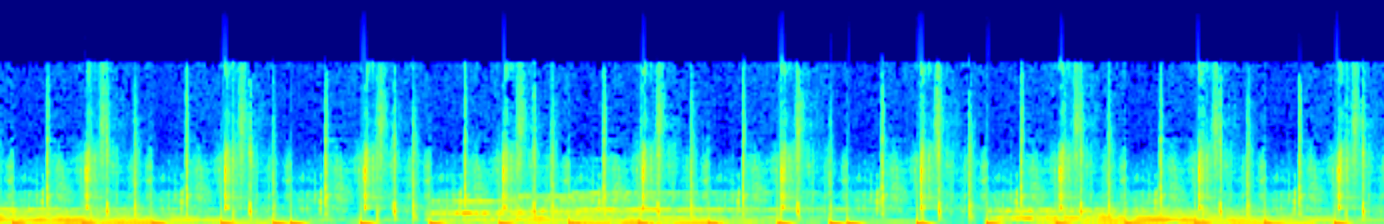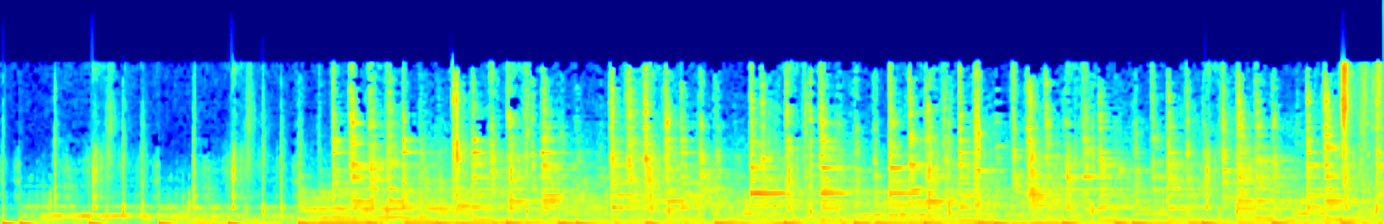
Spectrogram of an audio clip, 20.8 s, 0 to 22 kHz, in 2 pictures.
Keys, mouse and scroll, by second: 0.6 click, 2.9 click, 4.1 shift+click, 4.7 alt+click, 5.0 w, 7.7 click, 10.2 click, 10.9 click, 12.2 click, 12.8 shift+click, 14.0 click, 15.2 alt+click, 15.9 click, 18.3 click.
